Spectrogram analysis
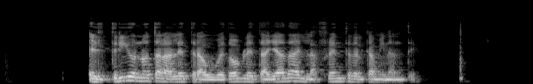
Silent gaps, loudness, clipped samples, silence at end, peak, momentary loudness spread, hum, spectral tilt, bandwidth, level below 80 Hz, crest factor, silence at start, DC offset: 4.34-4.58 s; -17 LUFS; under 0.1%; 0.7 s; -2 dBFS; 5 LU; none; -7 dB/octave; 7.6 kHz; -66 dBFS; 16 dB; 0.9 s; under 0.1%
